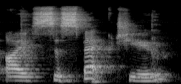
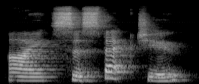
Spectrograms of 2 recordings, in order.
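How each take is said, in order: Both takes have the same delivery.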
